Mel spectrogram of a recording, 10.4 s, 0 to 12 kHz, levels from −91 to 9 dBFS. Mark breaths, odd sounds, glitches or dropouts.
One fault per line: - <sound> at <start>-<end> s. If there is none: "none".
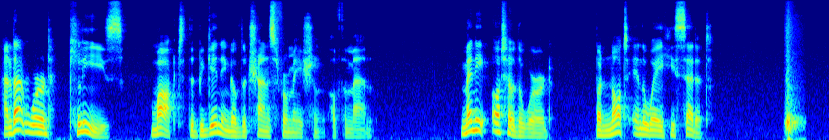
- whoosh at 9.8-10.1 s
